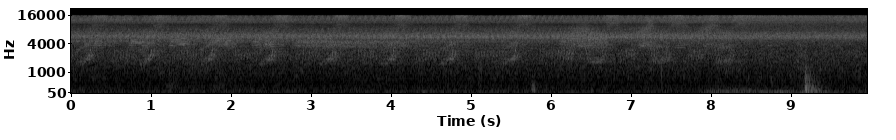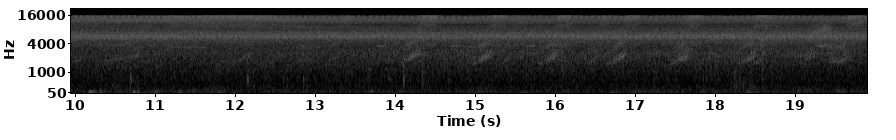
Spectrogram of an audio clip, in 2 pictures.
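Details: Cicadas in late summer, when minmin and tsukutsukuboshi cicadas call, at the mountain temple Kabusanji in Takatsuki City, Japan. A dense, steady high buzzing drone runs throughout, with brief repeated chirps about once a second. A single sharp knock is heard midway.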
